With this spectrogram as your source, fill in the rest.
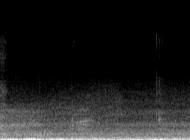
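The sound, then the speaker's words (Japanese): Steady, loud wind roars and buffets against the microphone beside a beach throughout, a dense low rumble with constant gusty rustling and no talking. “ちょっと風が強いからボーボー行ってるから大丈夫ですかね今こう今あのビーチの横に座ってるんですけども結構いろんな音聞こえるんじゃないですかね”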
